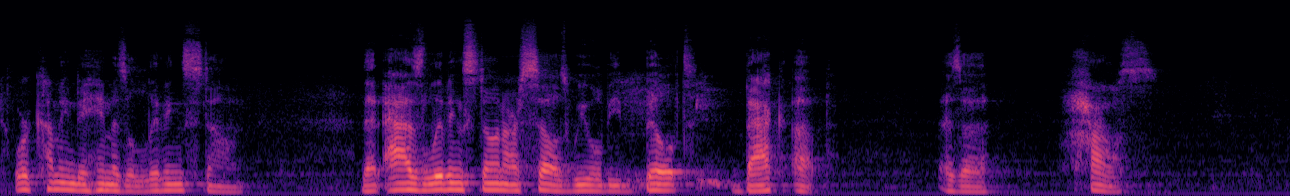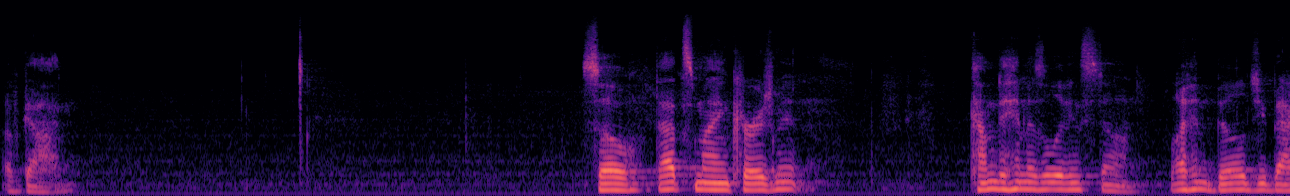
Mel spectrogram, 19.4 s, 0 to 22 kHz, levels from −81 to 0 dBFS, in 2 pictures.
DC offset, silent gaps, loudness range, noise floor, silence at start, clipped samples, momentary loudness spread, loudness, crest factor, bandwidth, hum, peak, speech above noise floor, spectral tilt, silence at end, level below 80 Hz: under 0.1%; none; 17 LU; -61 dBFS; 0 s; under 0.1%; 18 LU; -30 LUFS; 20 dB; 14 kHz; none; -12 dBFS; 31 dB; -6 dB/octave; 0 s; -66 dBFS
